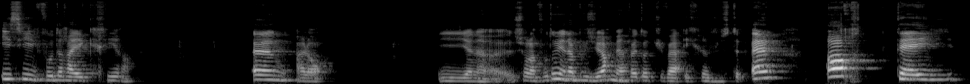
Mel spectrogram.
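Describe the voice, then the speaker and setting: A woman's voice: fairly low pitch, animated, normal speed, long pauses, fairly bright tone, reverberant. A woman teaching a phonics lesson to a young child in a patient manner, speaking directly to the pupil and spelling out letters. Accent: French. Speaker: primary school teacher.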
